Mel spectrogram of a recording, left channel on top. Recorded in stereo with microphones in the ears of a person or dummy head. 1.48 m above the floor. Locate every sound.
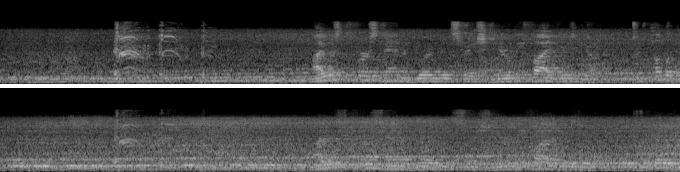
1.1 s a cough: 20° left (ahead or behind), 1.2 m
3.1 s a man speaking: 70° left (ahead or behind), 4 m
